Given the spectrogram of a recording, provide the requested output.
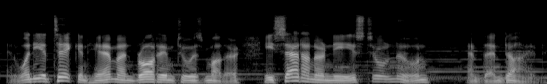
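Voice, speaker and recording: A man's voice: deep voice, very animated, normal speed, a bit bright, faint music behind. A man reading solemn, scripted scripture narration for a dramatized audiobook.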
